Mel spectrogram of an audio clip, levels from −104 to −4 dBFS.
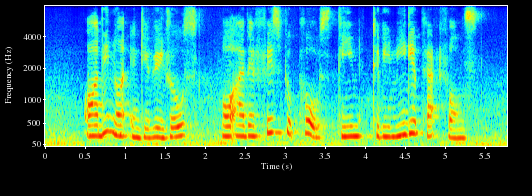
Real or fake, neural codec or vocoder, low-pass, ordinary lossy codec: fake; codec, 16 kHz, 2 kbps, X-Codec, HuBERT features, trained on general audio; none; none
